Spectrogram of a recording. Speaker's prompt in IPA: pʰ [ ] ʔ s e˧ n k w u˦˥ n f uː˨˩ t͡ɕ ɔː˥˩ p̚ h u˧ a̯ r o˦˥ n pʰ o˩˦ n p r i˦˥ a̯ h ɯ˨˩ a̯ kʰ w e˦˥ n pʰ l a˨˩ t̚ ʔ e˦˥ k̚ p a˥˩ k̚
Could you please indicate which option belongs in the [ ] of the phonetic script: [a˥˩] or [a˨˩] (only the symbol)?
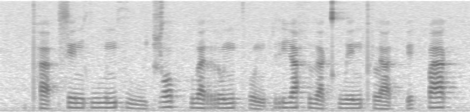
a˨˩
